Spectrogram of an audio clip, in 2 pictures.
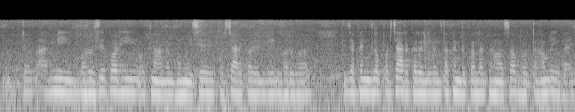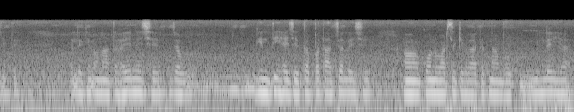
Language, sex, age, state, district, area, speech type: Maithili, female, 45-60, Bihar, Madhepura, urban, spontaneous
